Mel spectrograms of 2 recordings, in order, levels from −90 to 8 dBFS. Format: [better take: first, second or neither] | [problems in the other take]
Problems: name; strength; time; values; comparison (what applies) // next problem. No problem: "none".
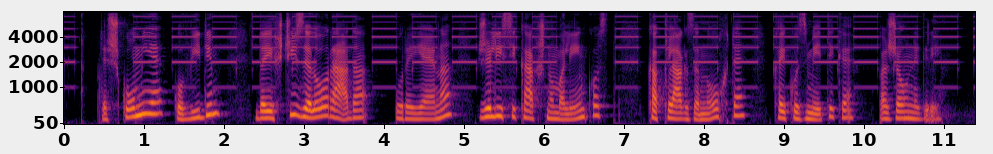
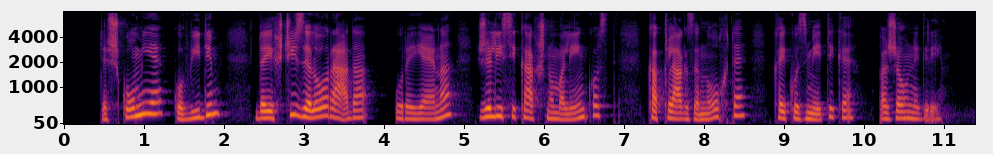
second | background sound (Alarm); 18 dB below the speech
